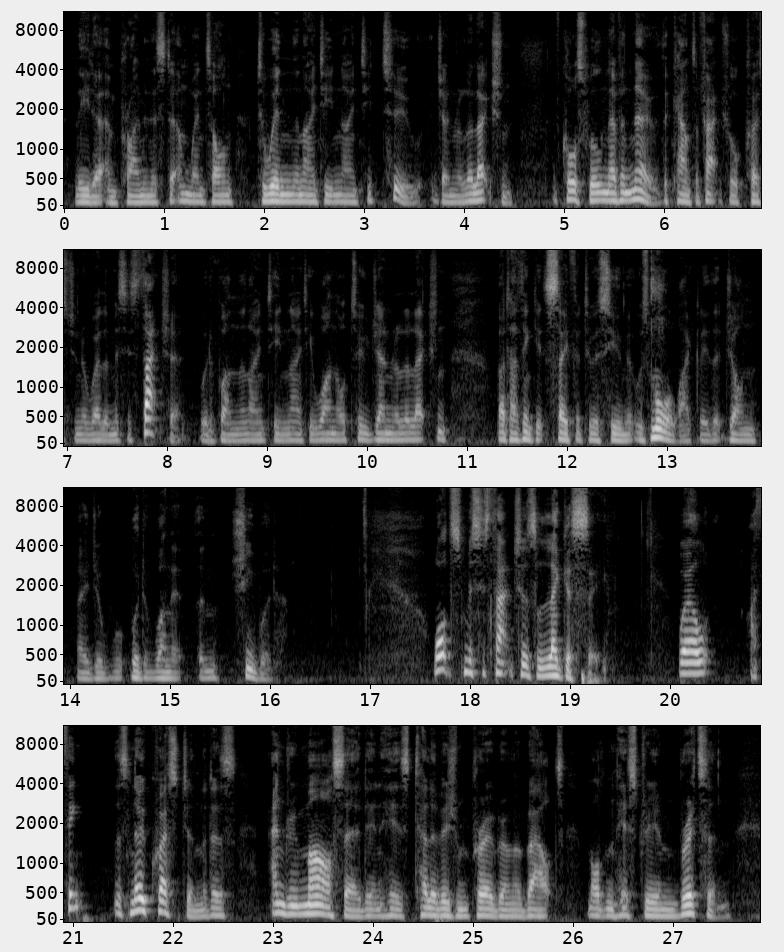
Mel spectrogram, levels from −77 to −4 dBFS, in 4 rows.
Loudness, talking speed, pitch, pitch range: -28 LUFS, 170 wpm, 110 Hz, 105-125 Hz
